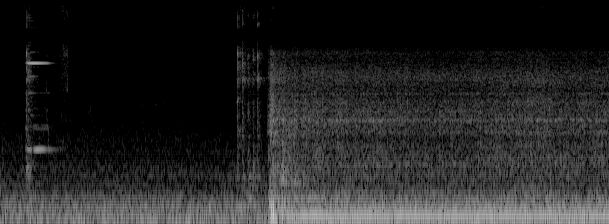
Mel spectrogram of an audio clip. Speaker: All that's normal, short drain, and then it should go into a wash. So it sounds like your drain pump is working, by the way. You can hear it. That's all drain pump.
